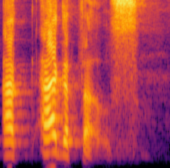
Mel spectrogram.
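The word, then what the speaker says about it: Agathos (ἀγαθός): The word good here is the Greek word agathos. Agathos, and it's spelled A-G-A-T-H-O-S. Agathos.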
